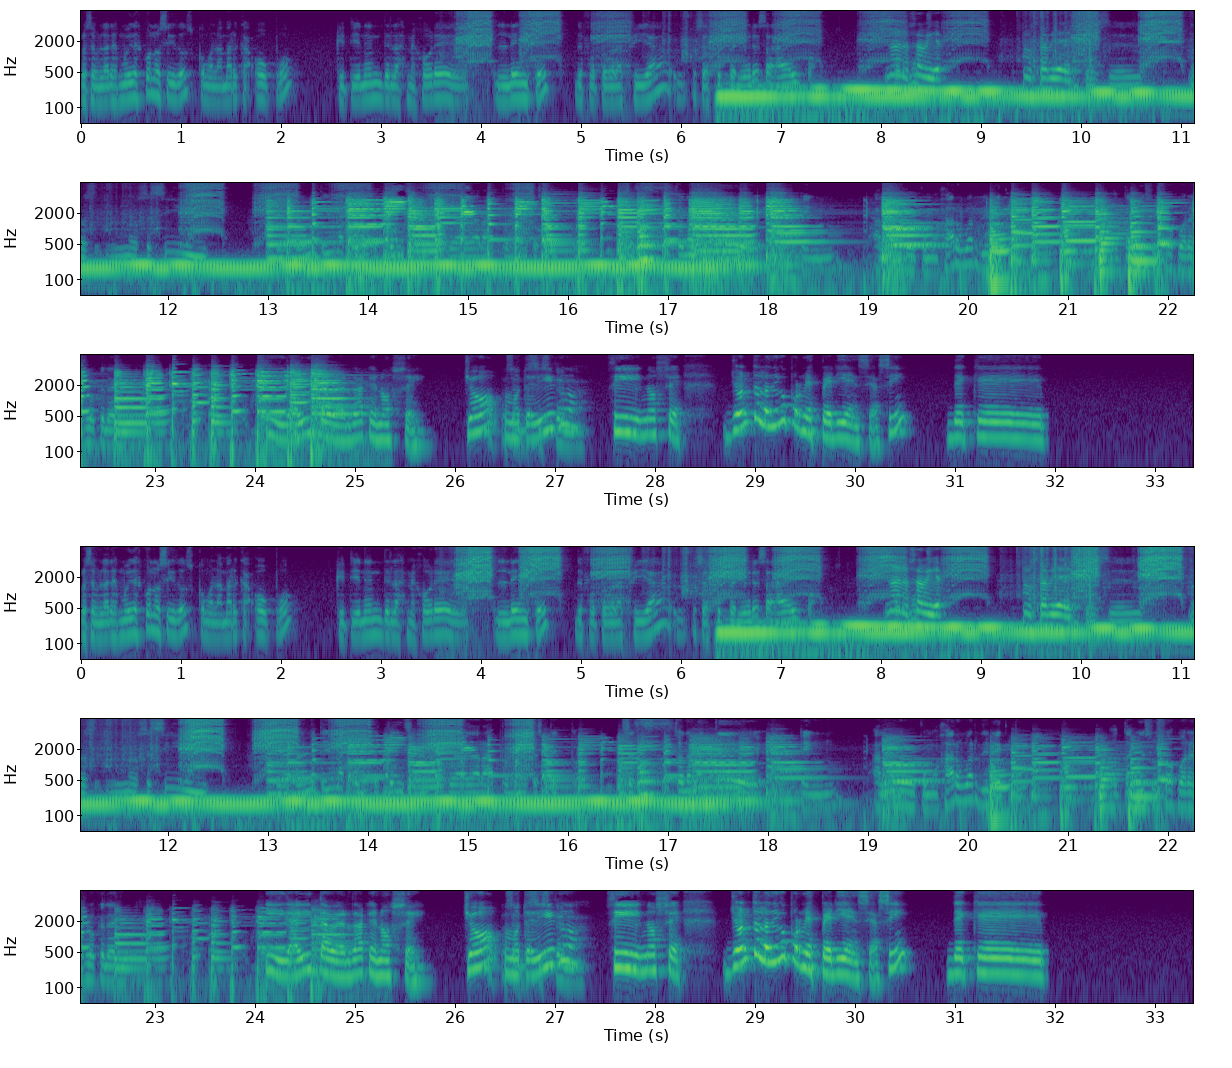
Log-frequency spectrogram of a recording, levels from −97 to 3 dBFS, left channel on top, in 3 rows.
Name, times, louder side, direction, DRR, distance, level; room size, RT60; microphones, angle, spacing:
voice 1, 0.0-2.2 2.6-7.5 8.1-8.6 9.9-10.8 11.1-12.5 13.0-16.2 16.5-18.0 18.3-18.8 19.0-20.6 21.4-22.9 26.5-27.3, right 1 dB, 35° right, 2.2 m, -41 dB
sound 1, 3.6-4.1 4.4-4.8 5.1-7.4 7.8-8.3 8.6-9.1 9.3-10.3 10.6-12.6 12.8-13.3 13.6-14.0 14.5-15.0 15.4-15.7, right 10 dB, 70° right, 1.4 m, -37 dB
sound 2, 6.3-18.3, equal, 5° left, 0.7 m, -28 dB
voice 2, 8.0-8.6 9.4-10.0 24.1-25.7 26.1-27.2 27.6-30.6 30.9-31.9, right 4 dB, 90° right, 0.7 m, -29 dB
sound 3, 13.0-18.7 19.0-25.2, left 9 dB, 70° left, 0.3 m, -28 dB
head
